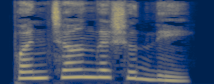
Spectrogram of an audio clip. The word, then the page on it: ಪಂಚಾಂಗಶುದ್ಧಿ: kannada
